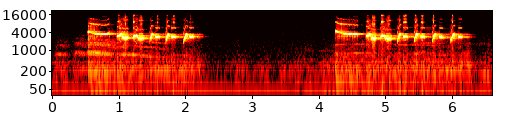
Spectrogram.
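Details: Orange-headed thrush in energetic, varied song: two matching phrases a few seconds apart, each a high whistle followed by a fast series of five or six slurred, dropping whistled notes.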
